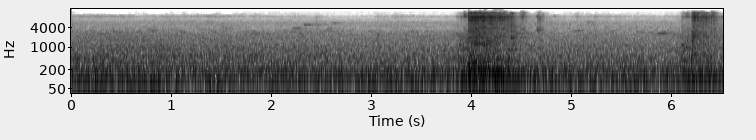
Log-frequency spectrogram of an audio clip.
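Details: Custom Honda S65 with a Lifan 140cc four-stroke engine swap, no air filter, ridden around a parking lot after sitting for years: small single putters evenly at low revs, with brief hisses from outside. Normal running.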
